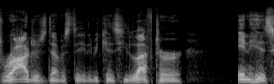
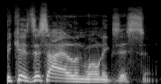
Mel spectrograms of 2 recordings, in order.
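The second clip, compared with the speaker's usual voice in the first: high, loud, smug warning; cold villain reveal; 7 semitones higher, 4 dB louder than usual. Retold or imitated. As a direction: sneer it out above his own voice. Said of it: "he's saying".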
